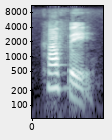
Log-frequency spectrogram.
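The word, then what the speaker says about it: Kaffee: on the other hand the word coffee is stressed on the first syllables just like English coffee 22. coffee 23 as you can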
